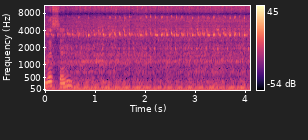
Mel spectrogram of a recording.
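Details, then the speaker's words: LS-swapped Mazda B2200 with high-mileage junkyard alternator, revved: sharp high-pitched squeak chirping about three times a second over steady idle, loudest from the lower idler pulley beside the alternator; idler to be replaced. "pretty sure that squeaking noise is coming out of the idler totally down low right next to the alternator"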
